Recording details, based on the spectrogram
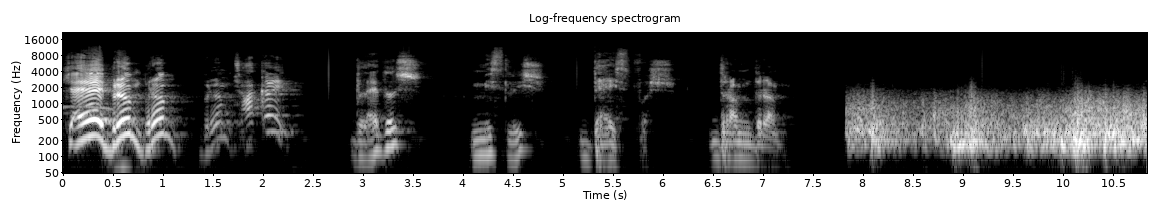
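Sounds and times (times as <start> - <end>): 
speech: 0.0 - 8.0
thunder rumbling: 7.8 - 10.8.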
